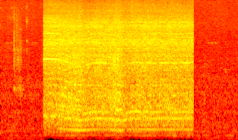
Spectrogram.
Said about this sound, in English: Now I'm gonna blend them real well.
